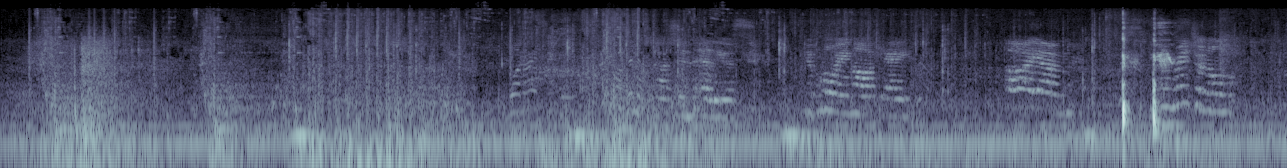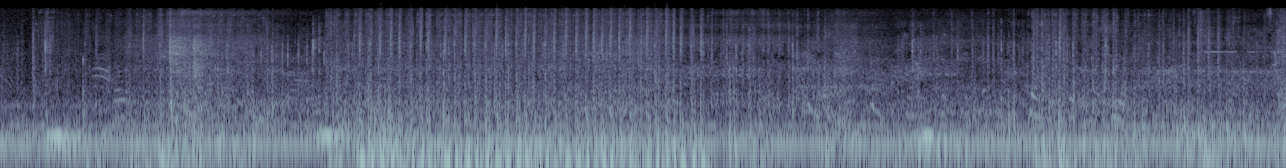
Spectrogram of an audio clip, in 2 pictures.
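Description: Automatic weapon fire in the shooter game The First Descendant, rapid bursts of gunshots rattling on and off at moderate distance, under ongoing talk, with a couple of sharper louder impacts midway.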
